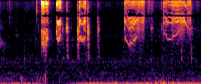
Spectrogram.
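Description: Pomeranian puppy making high-pitched squeaky whines: a few short squeaks about halfway, then curved squeaky calls in the second half, over a steady low hum.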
